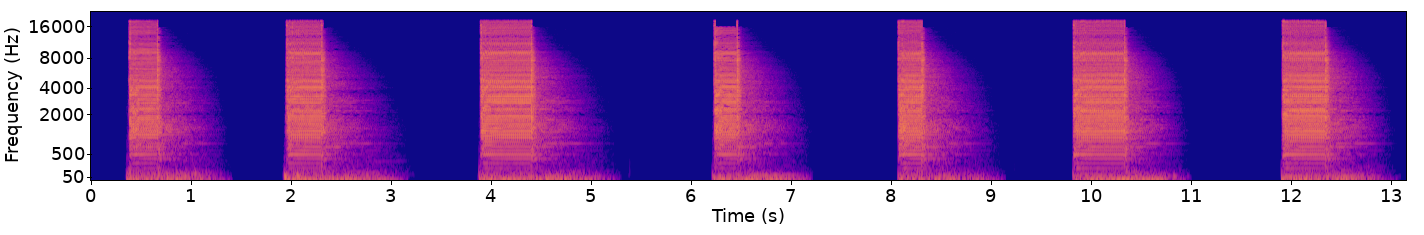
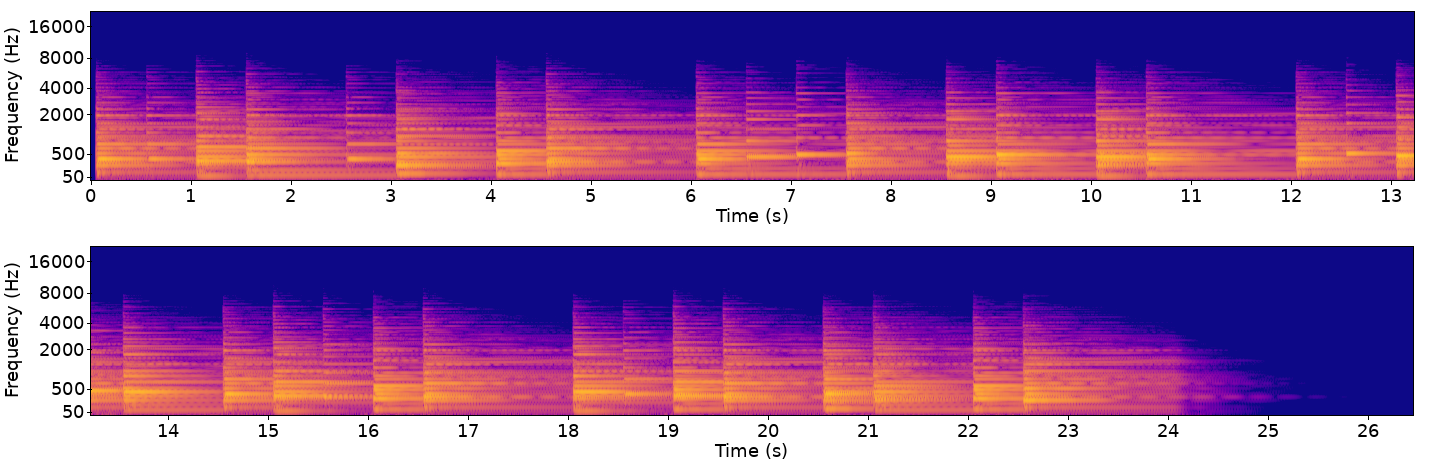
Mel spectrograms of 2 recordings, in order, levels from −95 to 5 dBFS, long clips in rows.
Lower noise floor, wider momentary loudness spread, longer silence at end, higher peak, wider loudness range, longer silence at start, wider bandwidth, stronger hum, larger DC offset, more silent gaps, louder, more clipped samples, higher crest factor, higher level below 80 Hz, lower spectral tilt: second, -53 dBFS vs under -90 dBFS; first, 20 LU vs 14 LU; second, 0.5 s vs 2.35 s; about the same, -2 dBFS vs -2 dBFS; about the same, 5 LU vs 4 LU; first, 0.35 s vs 0.05 s; first, 19 kHz vs 6.2 kHz; neither; neither; first, 1.43-1.91 s, 3.27-3.86 s, 5.31-6.20 s, 7.28-8.07 s, 9.17-9.81 s, 11.01-11.90 s vs none; about the same, -20 LUFS vs -18 LUFS; neither; first, 26 dB vs 16 dB; second, -52 dBFS vs -42 dBFS; second, 2.5 dB/octave vs -9 dB/octave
